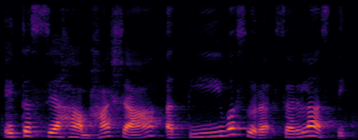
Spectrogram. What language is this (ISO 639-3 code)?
san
